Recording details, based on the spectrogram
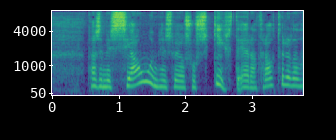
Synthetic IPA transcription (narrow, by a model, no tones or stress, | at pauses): θasɛmvɪðsjaːwʏmɦɪnsvɛɣasɔscir̥t̪ɛɾaðθɾaːwht̪ʰvɪɾaɾa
